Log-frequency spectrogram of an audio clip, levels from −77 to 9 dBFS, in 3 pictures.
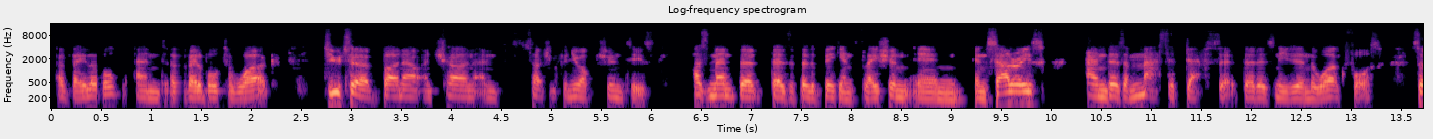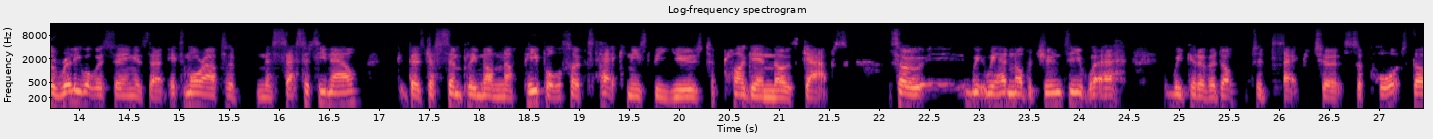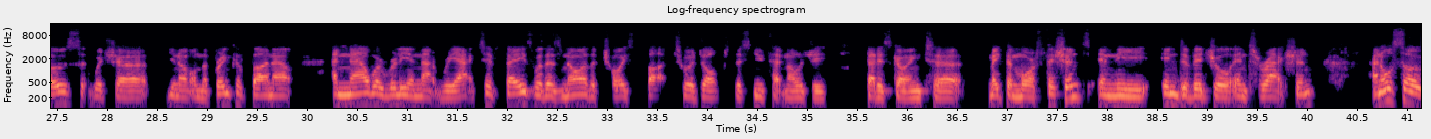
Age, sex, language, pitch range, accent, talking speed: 20-39, male, English, 105-135 Hz, British, 180 wpm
